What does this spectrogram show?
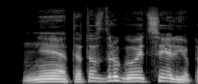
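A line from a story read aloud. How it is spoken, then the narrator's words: Grumble. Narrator (Russian): проворчал Д'Артаньян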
